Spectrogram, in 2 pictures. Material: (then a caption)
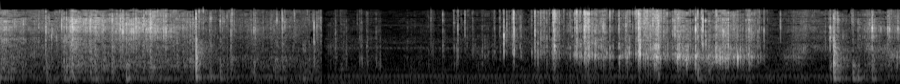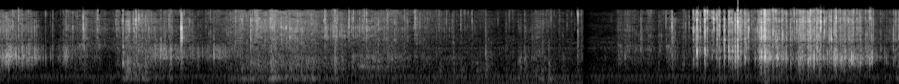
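Soap. Small, hollow, cream and brown dry soap curls and flakes are crushed and rubbed between both palms. The result is dense, bright, crisp crackling and crunching in repeated bursts, with brief quieter pauses between the handfuls.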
